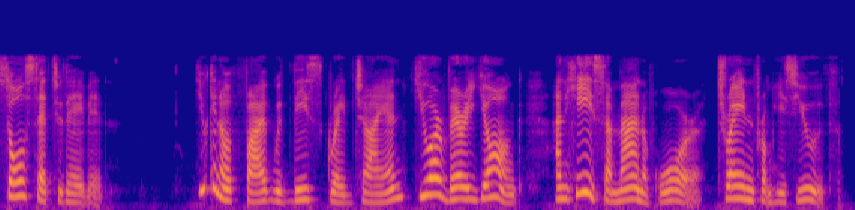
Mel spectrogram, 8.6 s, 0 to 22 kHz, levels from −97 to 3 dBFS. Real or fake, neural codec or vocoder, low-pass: real; none; 7.2 kHz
